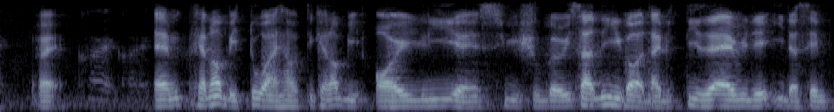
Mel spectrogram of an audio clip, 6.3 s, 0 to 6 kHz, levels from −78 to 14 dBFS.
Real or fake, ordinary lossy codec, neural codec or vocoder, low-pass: real; AAC, 32 kbps; none; 5.4 kHz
